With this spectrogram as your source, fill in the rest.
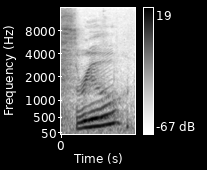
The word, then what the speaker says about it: through: says the oo vowel so we have the voiceless th the r and the U I would maybe write this as through to practice saying it start with Ru pull your tongue back and do your R and your U Ru then just sneak the tongue back forward for your th Ru through and then for this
